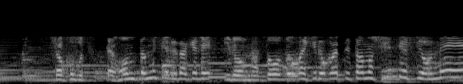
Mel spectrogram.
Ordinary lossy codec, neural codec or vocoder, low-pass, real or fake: MP3, 24 kbps; codec, 44.1 kHz, 3.4 kbps, Pupu-Codec; 3.6 kHz; fake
